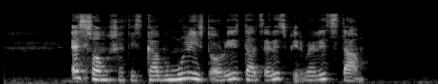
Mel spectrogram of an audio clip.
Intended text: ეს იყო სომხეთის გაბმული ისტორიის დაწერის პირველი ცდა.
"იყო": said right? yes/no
no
